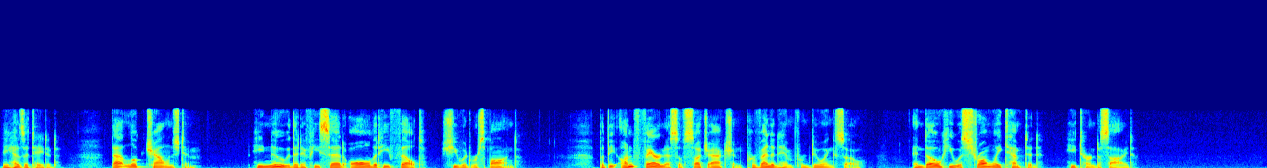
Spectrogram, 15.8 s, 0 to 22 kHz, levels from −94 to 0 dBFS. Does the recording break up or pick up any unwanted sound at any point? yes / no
no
